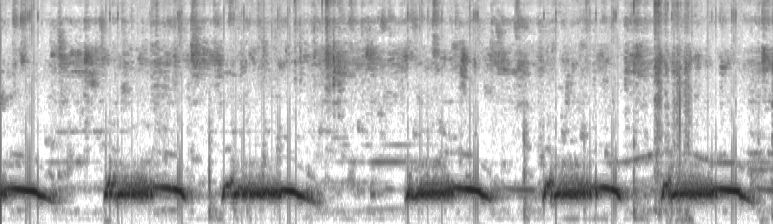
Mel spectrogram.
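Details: Barbary dove, a puter cuhu, making an unusual call: six drawn-out, husky coos, each level then dropping at the close, spaced roughly a second apart, with faint knocks and clicks in between.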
